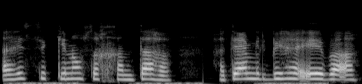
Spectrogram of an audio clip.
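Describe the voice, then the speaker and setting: A woman's voice: a little high, flat delivery, brisk, no room sound, lo-fi sound, close to an everyday voice. A woman voicing a frightened young village woman. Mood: fretful. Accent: Egyptian Arabic. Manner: fretful exclamations.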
